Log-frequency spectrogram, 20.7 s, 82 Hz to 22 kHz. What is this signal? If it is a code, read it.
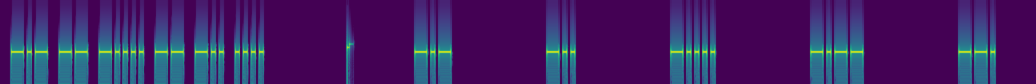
Morse code, heard as a keyed tone, about 15 wpm, spaced as for 7 wpm, 700 Hz. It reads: KM6MDH KD6YG
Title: USA Call Signs - 6 Characters - 8x Character Spacing - 15wpm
